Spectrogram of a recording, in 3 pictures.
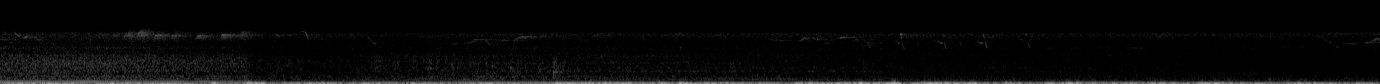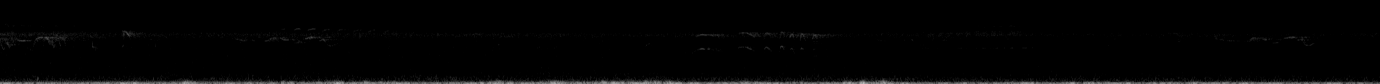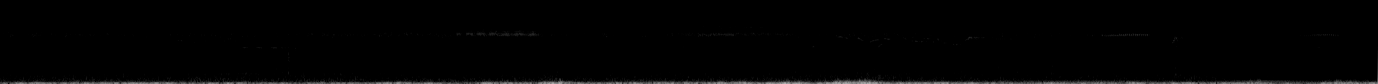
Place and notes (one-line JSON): {"title": "奇美村, Rueisuei Township - Birds singing", "date": "2014-10-09 14:17:00", "description": "Birds singing, Traffic Sound, In the side of the road", "latitude": "23.50", "longitude": "121.41", "altitude": "162", "timezone": "Asia/Taipei"}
